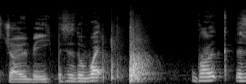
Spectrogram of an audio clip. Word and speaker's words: Joby: culprit this is the Joby wo Pro I think I'm saying it right Joby or jobby I'm going to say it's Joby this is the broke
